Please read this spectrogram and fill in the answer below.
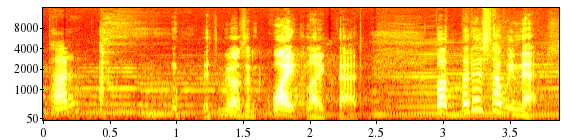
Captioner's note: chuckles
